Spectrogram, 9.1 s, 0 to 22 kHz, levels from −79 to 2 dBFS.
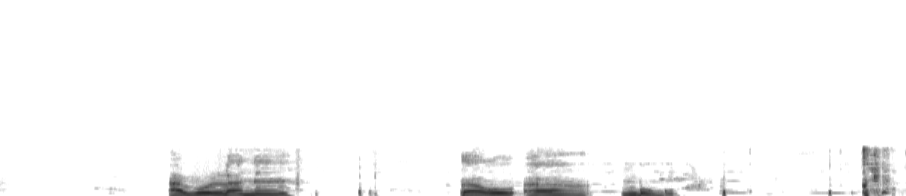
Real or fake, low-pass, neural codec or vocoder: real; 5.4 kHz; none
